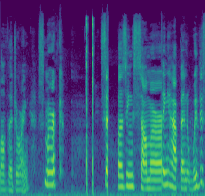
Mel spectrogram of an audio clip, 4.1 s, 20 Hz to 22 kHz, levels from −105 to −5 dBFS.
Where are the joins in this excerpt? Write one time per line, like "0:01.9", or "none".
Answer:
0:02.1
0:03.2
